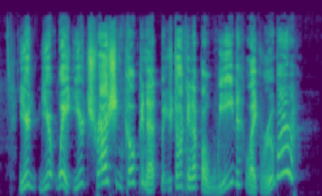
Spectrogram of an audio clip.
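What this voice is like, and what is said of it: Voice rising high in pitch. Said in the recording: “see how high my voice got? I clearly feel strongly because my voice went up here”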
